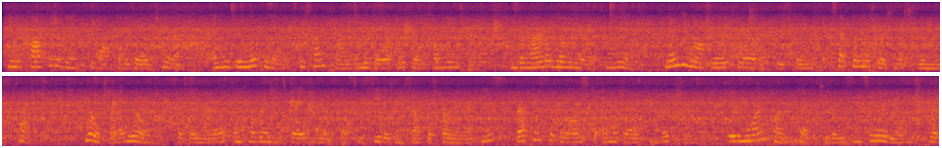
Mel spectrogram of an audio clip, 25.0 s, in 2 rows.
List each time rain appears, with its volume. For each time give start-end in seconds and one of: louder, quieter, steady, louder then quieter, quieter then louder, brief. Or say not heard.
0.0-24.9 steady.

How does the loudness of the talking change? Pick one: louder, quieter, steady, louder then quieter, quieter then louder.
steady.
